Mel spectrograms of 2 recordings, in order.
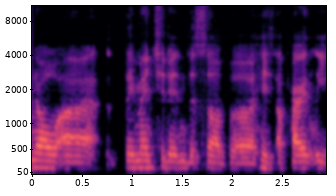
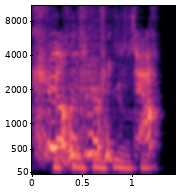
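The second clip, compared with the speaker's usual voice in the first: laughing; 9 dB louder, much slower than usual. Pretend.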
